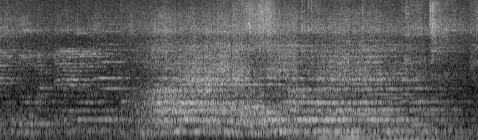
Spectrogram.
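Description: A church choir singing the acclamation before the Gospel. The singing swells about three seconds in, a deep bass note is held under it from about six seconds, and it fades out near the end.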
